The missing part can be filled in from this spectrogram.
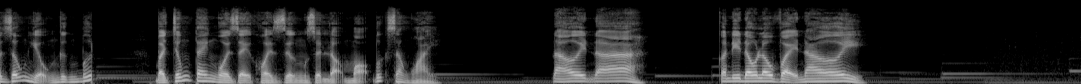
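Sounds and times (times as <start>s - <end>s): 
speech: 0.0s - 1.0s, 1.6s - 4.5s, 5.5s - 6.5s, 7.2s - 8.7s
rain starting to pour: 9.5s - 10.7s.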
